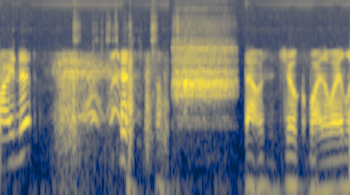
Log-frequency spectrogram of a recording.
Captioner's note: laughing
